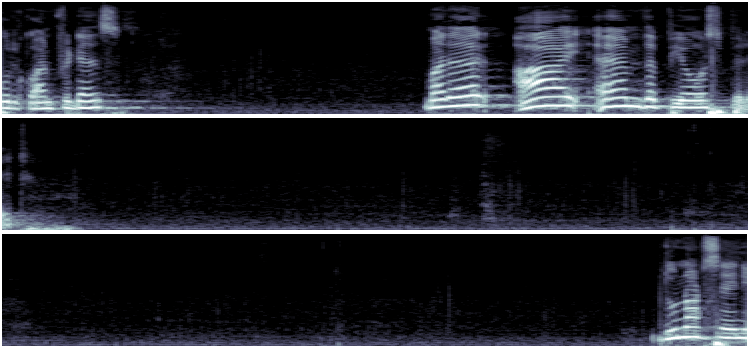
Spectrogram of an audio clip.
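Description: An elderly woman speaks calmly into a microphone, with long pauses.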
